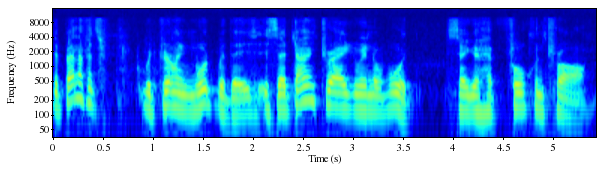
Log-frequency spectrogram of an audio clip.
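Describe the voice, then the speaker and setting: A man with an unremarkable speaking voice talks at a moderate pace, with medium pitch and lively intonation. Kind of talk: infomercial product demonstration.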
